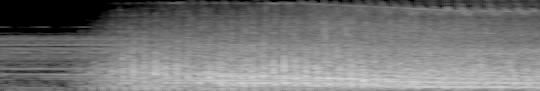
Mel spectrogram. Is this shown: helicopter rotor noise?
yes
